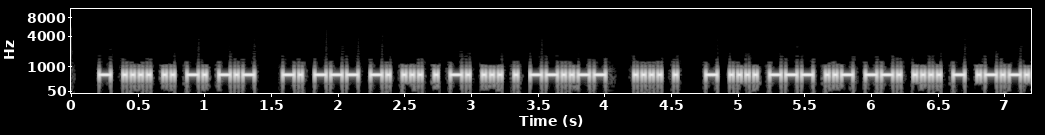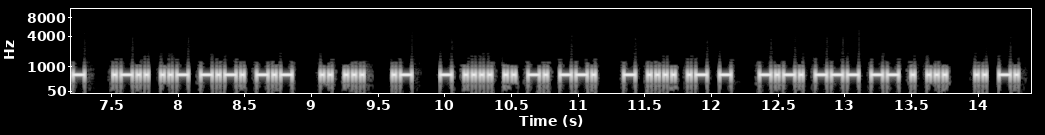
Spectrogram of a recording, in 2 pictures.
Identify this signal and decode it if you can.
Morse code, heard as a keyed tone, about 40 wpm, 600 Hz. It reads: THINK NONSENSE, HE THOUGHT. LUCK IS A THING THAT COMES IN
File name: the old man and the sea 2 40wpm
